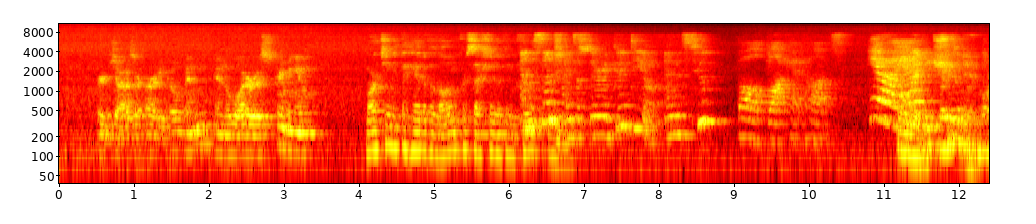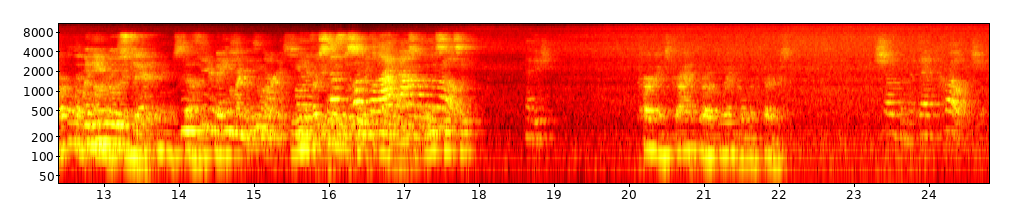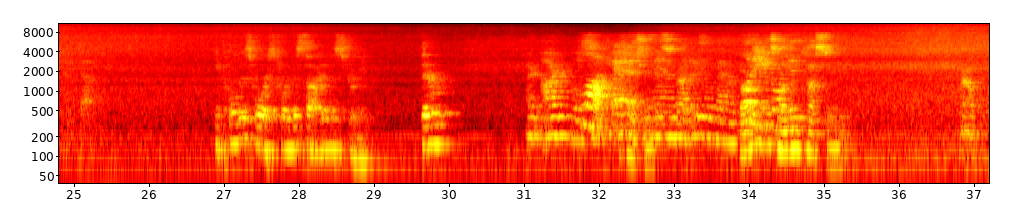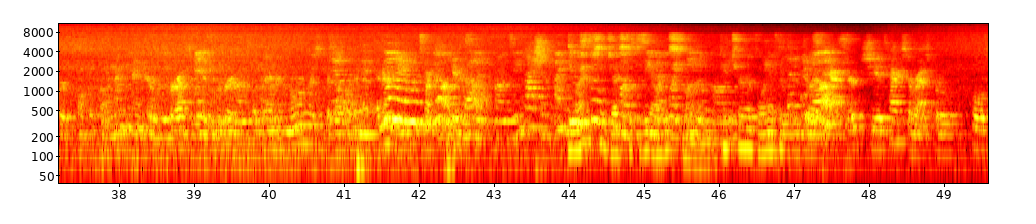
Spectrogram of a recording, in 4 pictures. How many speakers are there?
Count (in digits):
7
